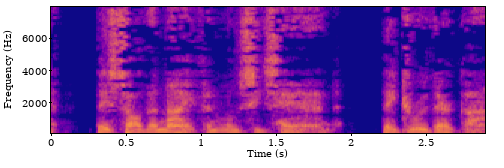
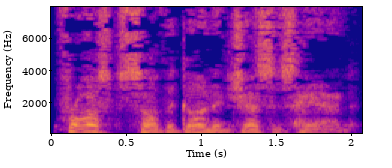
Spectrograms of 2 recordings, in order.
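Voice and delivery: ordinary delivery, nothing marked

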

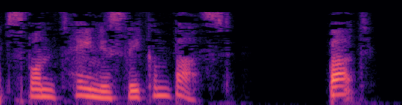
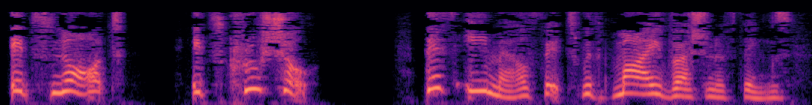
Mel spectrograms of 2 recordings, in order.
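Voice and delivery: agitated; 8 semitones higher, 4 dB louder than usual. A narrator's reading. Agitated outburst.

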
